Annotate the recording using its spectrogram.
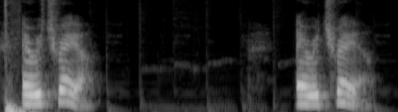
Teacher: So the third syllable is the stressed one and the others reduce down.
